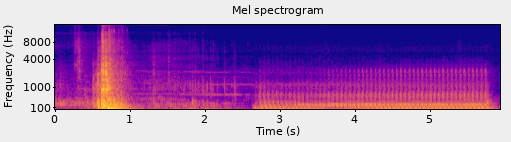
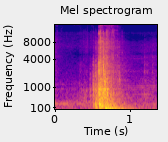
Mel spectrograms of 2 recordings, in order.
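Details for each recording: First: 2015 Audi Q7 tailgate shows open on dash when closed: after it thuds shut, the loose latch motor assembly keeps whirring with fast ratcheting clicks, likely an internal gear skipping; suspected faulty internal limit switch. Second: 2015 Audi Q7 tailgate closing after latch repair: a single solid thunk with no clicking afterward; latch catches cleanly and the dashboard open indicator is now off.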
